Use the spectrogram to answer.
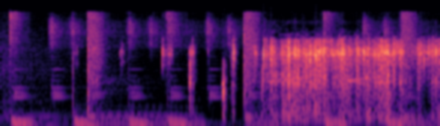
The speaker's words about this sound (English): You're crumbling paper. I'm crumbling paper. That was me.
